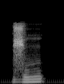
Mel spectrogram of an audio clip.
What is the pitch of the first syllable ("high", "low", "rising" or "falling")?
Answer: rising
